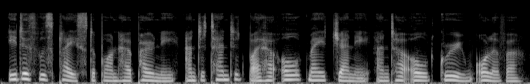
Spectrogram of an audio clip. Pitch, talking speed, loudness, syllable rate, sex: 180 Hz, 205 wpm, -20 LUFS, 5.5 syllables/s, female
